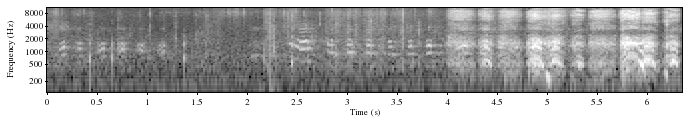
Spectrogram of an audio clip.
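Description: A person laughing off camera in quick repeated bursts. About two-thirds of the way through it breaks into loud, breathy, gasping laughter.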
